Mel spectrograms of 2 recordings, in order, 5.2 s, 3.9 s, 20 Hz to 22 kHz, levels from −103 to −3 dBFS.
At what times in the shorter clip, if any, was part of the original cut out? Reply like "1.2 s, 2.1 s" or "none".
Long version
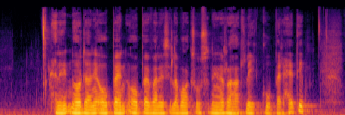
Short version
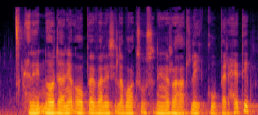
1.1 s

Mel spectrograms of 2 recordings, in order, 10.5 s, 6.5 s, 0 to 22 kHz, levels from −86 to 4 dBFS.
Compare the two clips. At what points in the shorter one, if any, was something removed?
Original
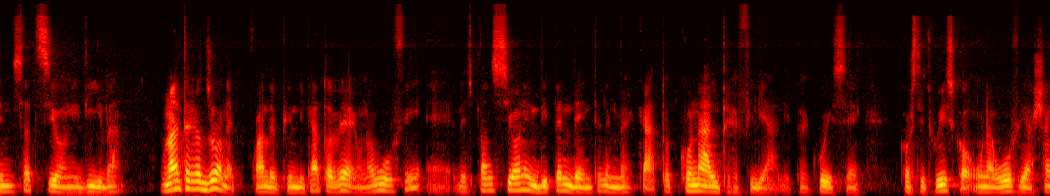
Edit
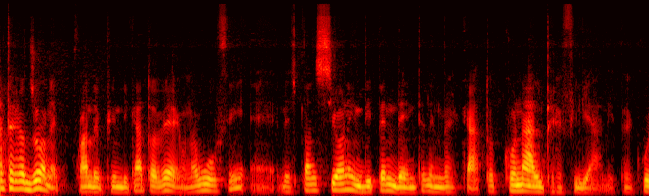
none

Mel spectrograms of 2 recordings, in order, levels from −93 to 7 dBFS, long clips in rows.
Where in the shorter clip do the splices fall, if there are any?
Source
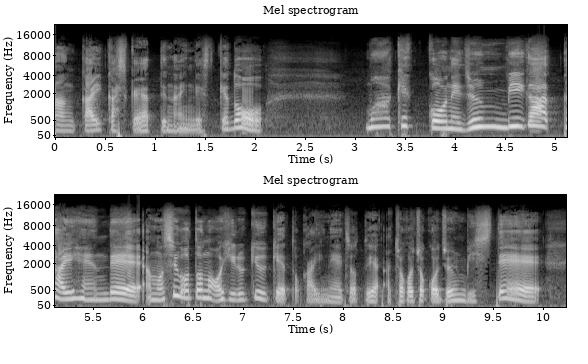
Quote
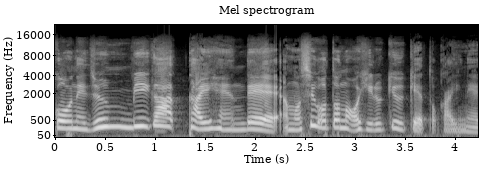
none

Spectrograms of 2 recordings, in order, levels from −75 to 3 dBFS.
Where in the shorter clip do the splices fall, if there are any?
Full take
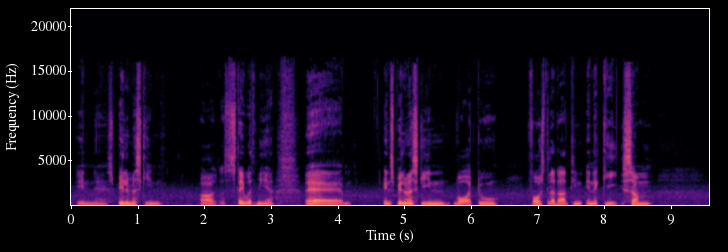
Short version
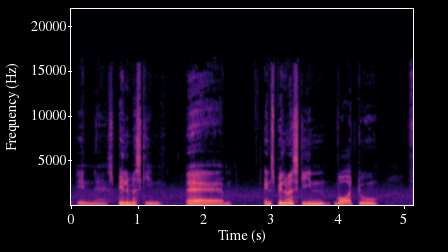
1.7 s

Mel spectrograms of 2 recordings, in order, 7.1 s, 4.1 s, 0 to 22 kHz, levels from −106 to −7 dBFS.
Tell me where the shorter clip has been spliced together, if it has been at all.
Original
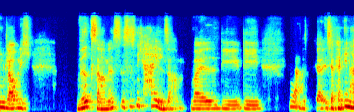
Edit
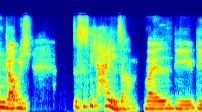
1.5 s

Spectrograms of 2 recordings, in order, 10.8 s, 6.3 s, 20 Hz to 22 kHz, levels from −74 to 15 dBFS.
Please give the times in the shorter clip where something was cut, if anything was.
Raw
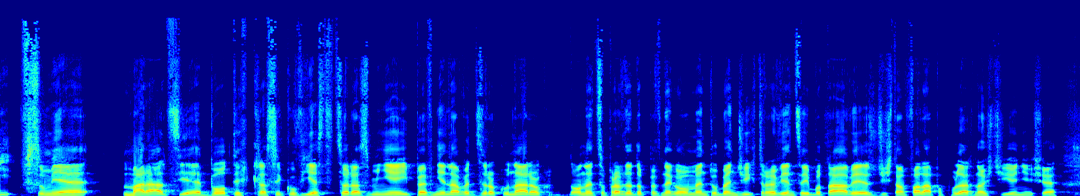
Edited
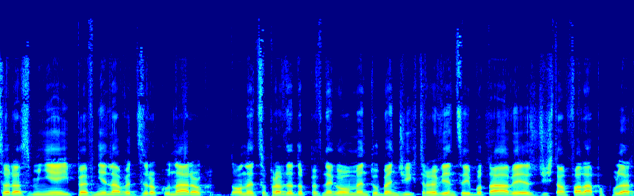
none

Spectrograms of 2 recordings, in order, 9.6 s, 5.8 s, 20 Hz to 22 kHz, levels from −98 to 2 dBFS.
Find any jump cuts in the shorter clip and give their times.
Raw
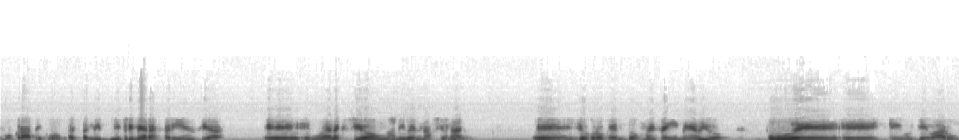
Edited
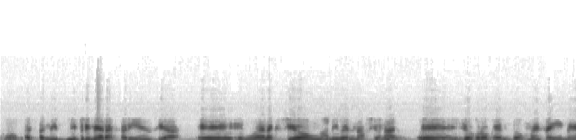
1.9 s, 4.1 s

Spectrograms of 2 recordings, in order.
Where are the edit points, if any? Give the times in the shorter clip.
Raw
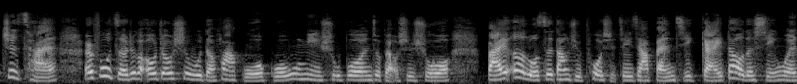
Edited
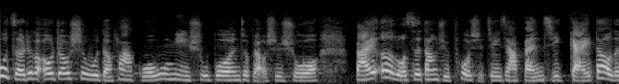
1.3 s

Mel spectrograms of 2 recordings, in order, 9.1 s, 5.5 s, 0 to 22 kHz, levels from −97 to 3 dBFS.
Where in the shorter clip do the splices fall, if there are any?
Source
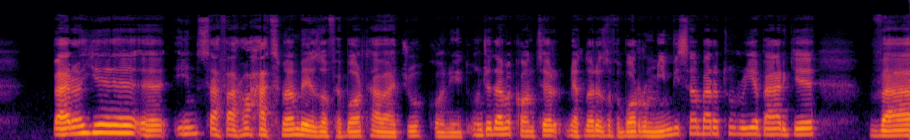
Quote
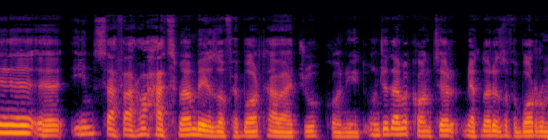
none

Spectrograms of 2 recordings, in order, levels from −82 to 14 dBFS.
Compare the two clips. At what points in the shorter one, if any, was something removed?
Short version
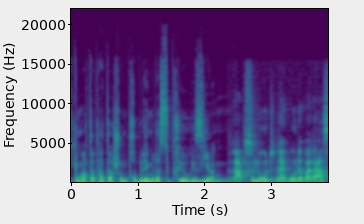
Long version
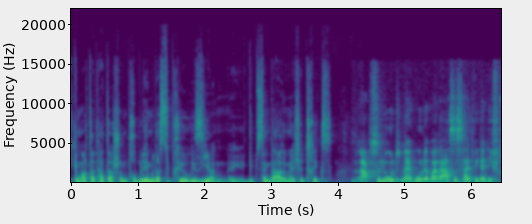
2.3 s

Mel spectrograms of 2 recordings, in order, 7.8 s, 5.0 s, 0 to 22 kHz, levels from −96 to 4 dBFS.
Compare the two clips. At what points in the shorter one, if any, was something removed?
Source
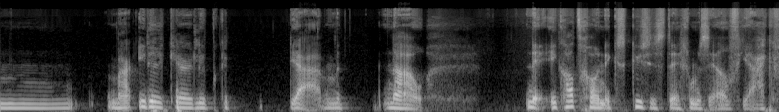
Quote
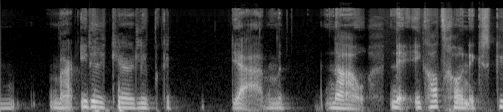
3.8 s

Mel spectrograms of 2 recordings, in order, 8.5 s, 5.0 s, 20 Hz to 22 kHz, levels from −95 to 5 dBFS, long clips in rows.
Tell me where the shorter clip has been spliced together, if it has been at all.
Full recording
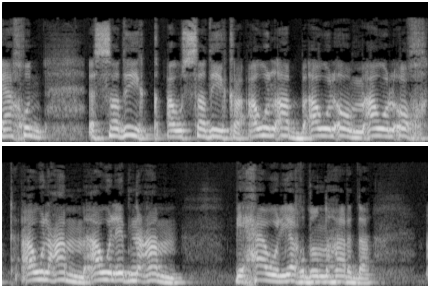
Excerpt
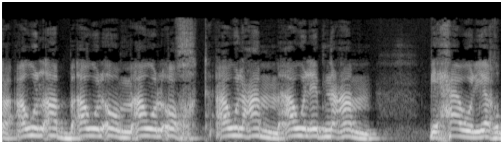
none

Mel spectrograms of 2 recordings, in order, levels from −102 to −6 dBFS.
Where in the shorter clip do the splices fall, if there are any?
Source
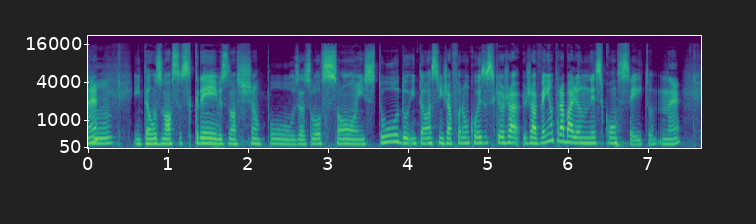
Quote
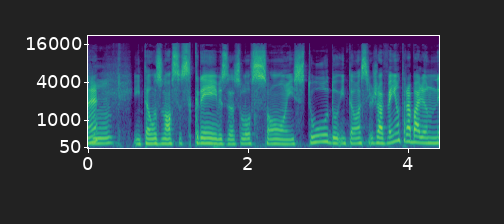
1.7 s, 3.5 s

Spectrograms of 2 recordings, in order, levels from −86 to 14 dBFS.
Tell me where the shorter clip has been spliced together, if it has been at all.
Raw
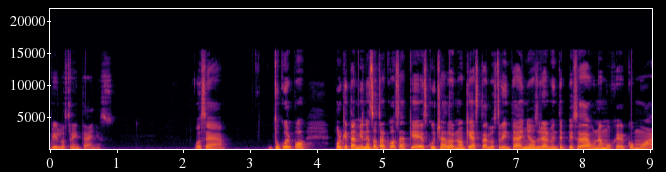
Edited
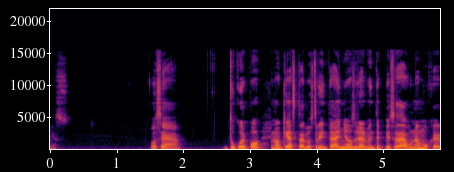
3.3 s

